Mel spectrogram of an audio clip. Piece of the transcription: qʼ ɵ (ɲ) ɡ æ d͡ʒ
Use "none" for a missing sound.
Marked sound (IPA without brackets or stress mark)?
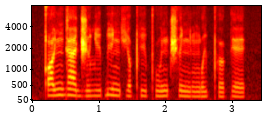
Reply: ɲ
